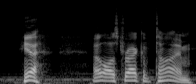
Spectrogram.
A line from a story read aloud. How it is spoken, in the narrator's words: I admitted, laughing it off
